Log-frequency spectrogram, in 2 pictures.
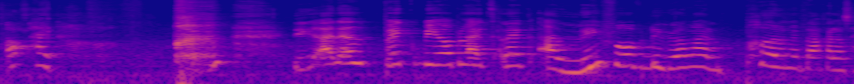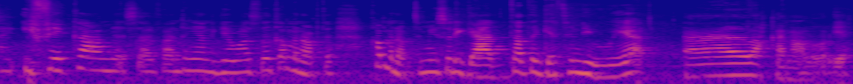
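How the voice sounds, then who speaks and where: A woman's high voice with very wide pitch swings and a Trinidadian accent, at a fairly quick pace, over noticeable background noise. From Trinidad and Tobago. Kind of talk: storytime talk to camera. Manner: animated, comedic.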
